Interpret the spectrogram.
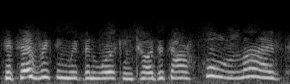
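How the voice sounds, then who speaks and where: An actress playing a brave, self-effacing, devoted wife and assistant to a doctor in an old-time radio drama. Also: female voice, high-pitched, a little fast, close to an everyday voice. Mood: determined. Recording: muffled, faintly noisy vintage radio recording.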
